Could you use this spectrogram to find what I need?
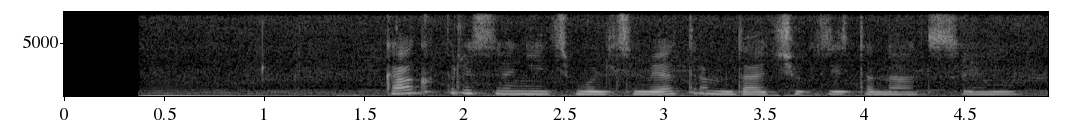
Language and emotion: Russian, neutral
